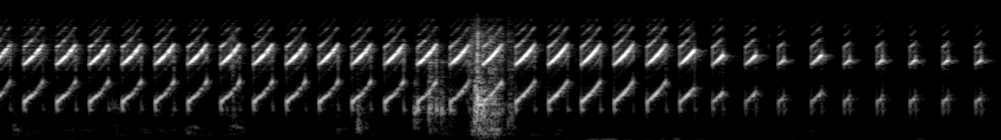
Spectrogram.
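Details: Lennox heat pump not cooling after another company replaced the air handler coil; leak detector gives rapid rising high-pitched chirps, about three per second, at the TXV connections, where a faint high-pitched whistle was heard: refrigerant leak at expansion valve.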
